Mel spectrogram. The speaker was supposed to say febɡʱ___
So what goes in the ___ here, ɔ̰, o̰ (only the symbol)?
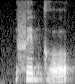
o̰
